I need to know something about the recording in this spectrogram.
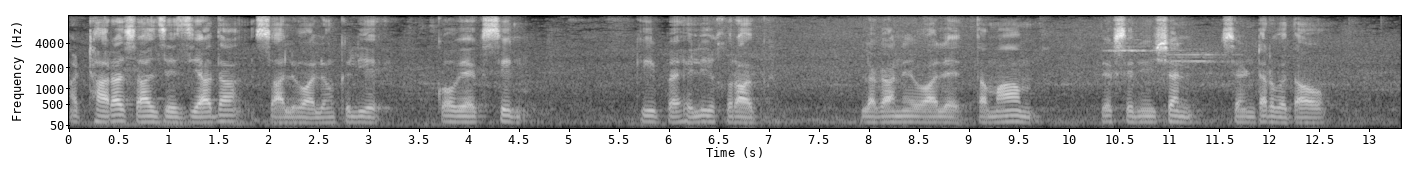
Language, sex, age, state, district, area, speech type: Urdu, male, 18-30, Uttar Pradesh, Gautam Buddha Nagar, rural, read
